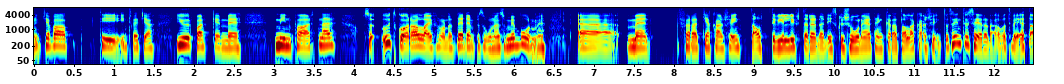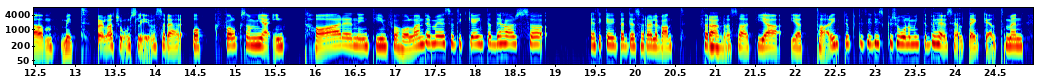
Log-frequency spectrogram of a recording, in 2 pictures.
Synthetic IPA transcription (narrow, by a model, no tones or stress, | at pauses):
t̪jaːva | t̪ʰɪɪ̰nt̪əveːt̪ja | jʉːɾpaɾkːənmɛmɪnpʰɑːʈnəɾsɔʔʉ̟ːt̪ɡoːɾʔalːaɪfɾɔːnat̪̚d̪ɛæɖɛnpæʂuːnənsɔmjɑːɡbuːɾmɛ̰ | mɛn | fœɾat̪jɑːɡkʰanʂəɪnt̪əalt̪ːɪvɪlːʏft̪ad̪ɛnd̪æɖɪskʉʂuːnənjaɡt̪ɛŋkːəɾa̰t̪alːakʰa̰nʂəɪ̰nt̪əsɔɪnt̪ɾɛseːɾad̪ə̰a̰va̰t̪vḛːt̪aɔ̰mːɪt̪ɾɛlaʂṵːnslḭːvɔsɔd̪æːɾʔɔkfɔlksɔmjɑʔɪnt̪ə̥haɾɛnɪnt̪ʰiːmfœɾɦɔlːand̪əmɛsɔt̪ʰʏkːəɾjaɪnt̪əat̪̚d̪ɛɦaɾsɔ | jɑɡt̪ʰʏkːəɾɪnt̪əat̪d̪ɛæʂɔɾʔɛlɛvant̪ | fœɾʔand̪ɾasɔat̪ʰjɑːɡjɑːɡt̪ʰɑ̰ːɾʔɪnt̪əɵpːd̪ɛt̪ɪld̪ɪskʉʂuːnɔmɪnt̪ːəbɛhøːvshḛːlt̪ɛŋkə̰lt̪mɛn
